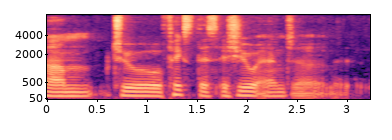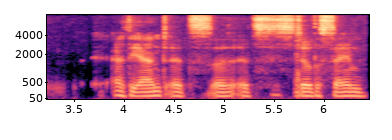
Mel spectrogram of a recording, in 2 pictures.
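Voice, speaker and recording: A man's very slow, monotone delivery in a German accent, flat in intonation and fairly low in pitch. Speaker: DIY electronics repair youtuber. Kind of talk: tutorial. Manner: halting, many fillers.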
